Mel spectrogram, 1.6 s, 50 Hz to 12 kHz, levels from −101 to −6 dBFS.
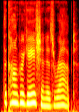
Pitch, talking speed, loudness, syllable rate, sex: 215 Hz, 150 wpm, -15 LUFS, 4.9 syllables/s, female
